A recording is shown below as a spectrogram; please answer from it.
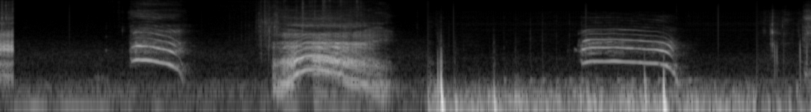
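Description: Three high-pitched, wordless cries from a person's voice, each arching up and falling away at the end, the middle one the longest. From about four seconds in there is a low handling rumble with a few knocks as the camera is moved.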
